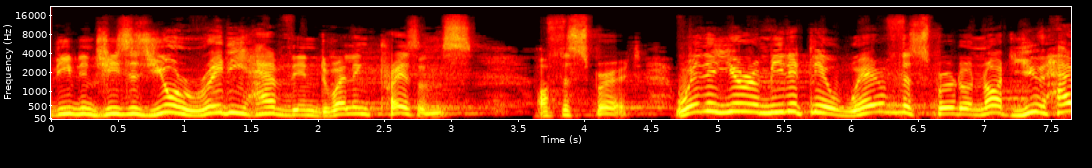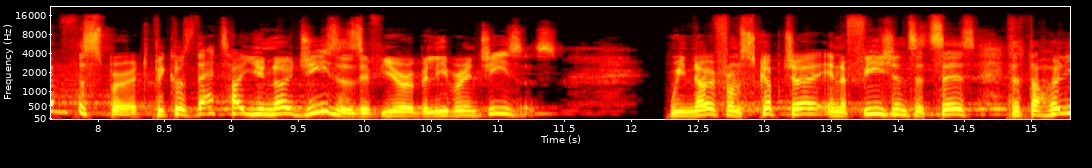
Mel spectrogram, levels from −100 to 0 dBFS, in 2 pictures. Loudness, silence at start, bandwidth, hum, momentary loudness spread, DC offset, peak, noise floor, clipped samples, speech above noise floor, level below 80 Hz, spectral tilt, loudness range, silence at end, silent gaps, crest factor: -23 LUFS; 0 s; 16 kHz; none; 6 LU; under 0.1%; -6 dBFS; -49 dBFS; under 0.1%; 27 dB; -68 dBFS; -4.5 dB/octave; 3 LU; 0 s; 12.13-12.24 s; 18 dB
